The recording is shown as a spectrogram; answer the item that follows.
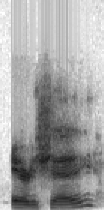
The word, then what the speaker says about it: Hergé: that like someone suggested that I draw like eriche which I've had to look up the pronunciation before doing this episode because I knew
